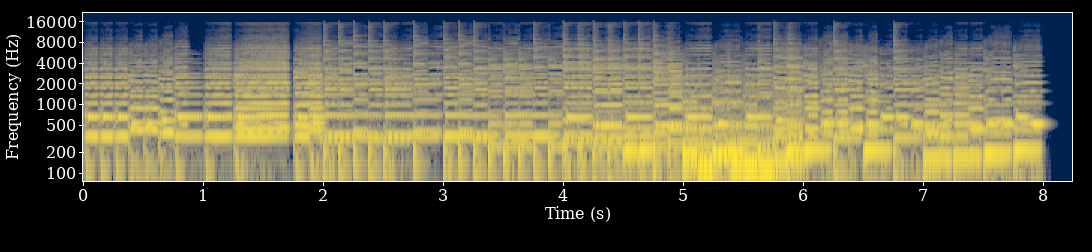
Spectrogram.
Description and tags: Vlads Day Out
A strange song I made when I was sick. It has a variety of instruments.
